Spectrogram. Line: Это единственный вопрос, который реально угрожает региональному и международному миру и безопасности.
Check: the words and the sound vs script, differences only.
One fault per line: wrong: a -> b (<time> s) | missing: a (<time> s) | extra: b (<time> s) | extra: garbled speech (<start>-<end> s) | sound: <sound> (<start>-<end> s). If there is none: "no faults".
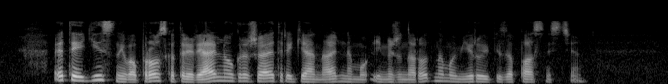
no faults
